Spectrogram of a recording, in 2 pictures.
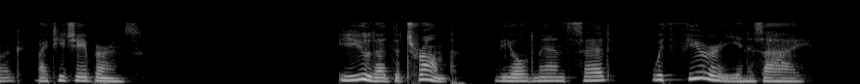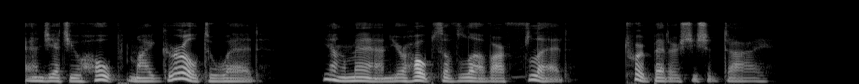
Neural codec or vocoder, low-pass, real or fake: none; 7.2 kHz; real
